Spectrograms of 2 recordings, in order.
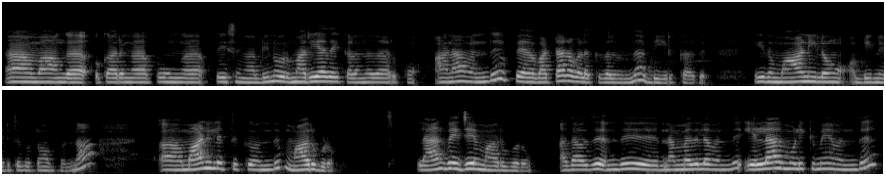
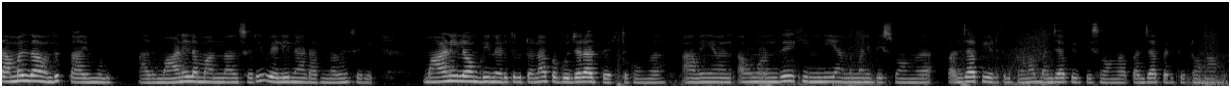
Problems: none marked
